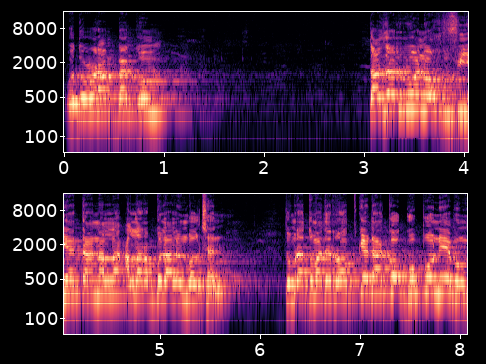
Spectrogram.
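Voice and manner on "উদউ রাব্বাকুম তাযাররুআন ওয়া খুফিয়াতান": Quran recitation. Acted. Quotes Quranic verse in Arabic.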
